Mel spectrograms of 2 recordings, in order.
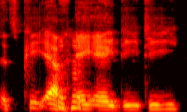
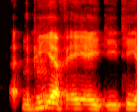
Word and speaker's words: Pfaadt: It's Pfaadt. Pfaadt. I don't know how Pfaadt comes out of that, but I'm going to be watching him from every pitch.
